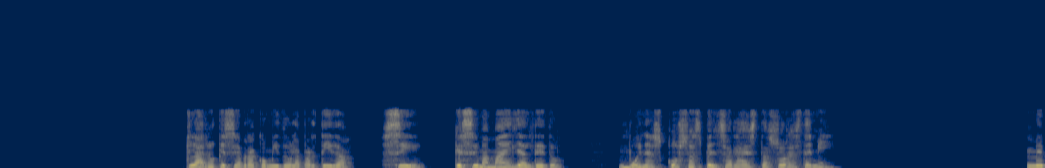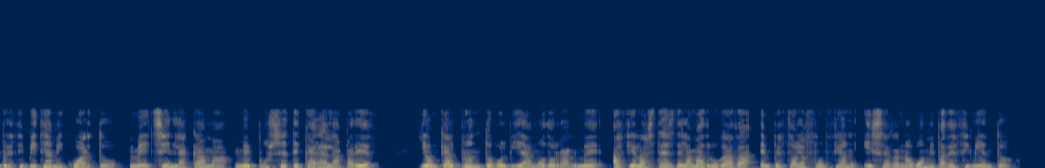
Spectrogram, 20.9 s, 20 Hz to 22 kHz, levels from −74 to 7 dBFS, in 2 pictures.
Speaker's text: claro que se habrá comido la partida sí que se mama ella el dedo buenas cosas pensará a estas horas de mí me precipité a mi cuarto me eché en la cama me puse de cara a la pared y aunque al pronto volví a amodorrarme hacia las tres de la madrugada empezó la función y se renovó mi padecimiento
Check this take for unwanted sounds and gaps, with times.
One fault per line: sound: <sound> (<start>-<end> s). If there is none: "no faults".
no faults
